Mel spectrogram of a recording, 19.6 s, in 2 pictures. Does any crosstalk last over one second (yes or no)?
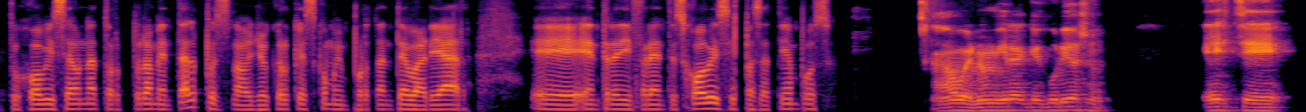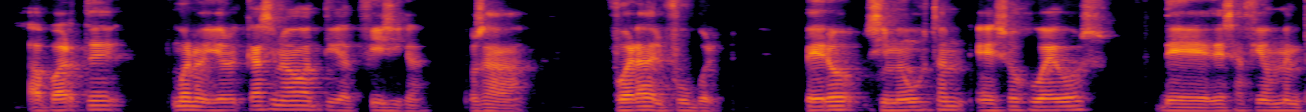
no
